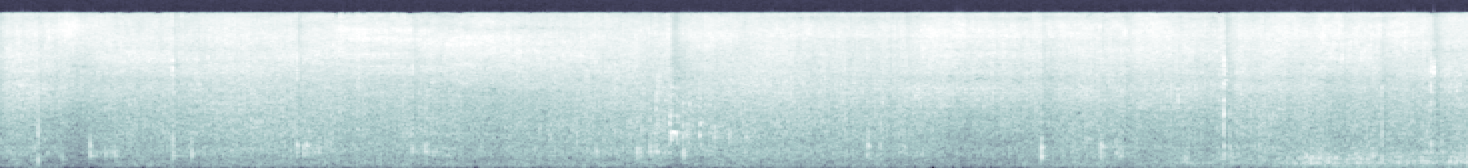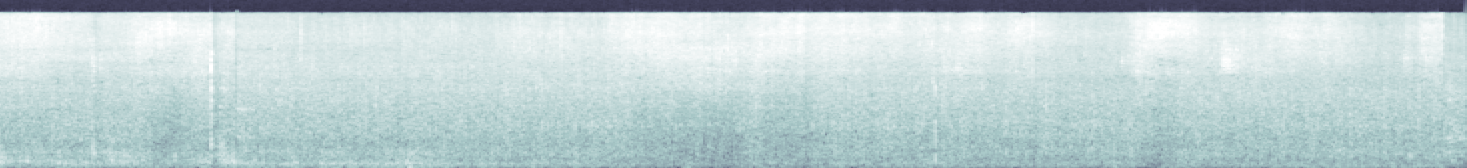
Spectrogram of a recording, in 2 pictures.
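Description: Hilsa fish curry sizzling and bubbling in oil in a wok over a wood fire, a steady hiss with a few sharp ticks.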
